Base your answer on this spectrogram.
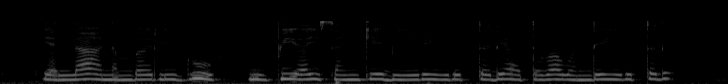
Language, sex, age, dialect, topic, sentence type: Kannada, female, 18-24, Dharwad Kannada, banking, question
